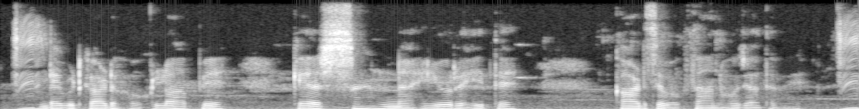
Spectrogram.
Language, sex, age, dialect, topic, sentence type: Bhojpuri, male, 31-35, Northern, banking, statement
